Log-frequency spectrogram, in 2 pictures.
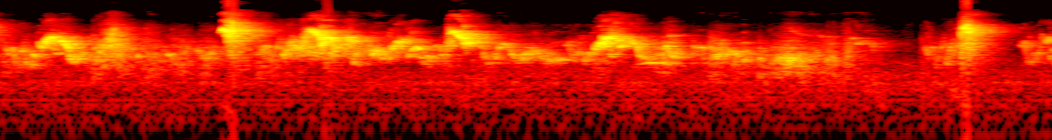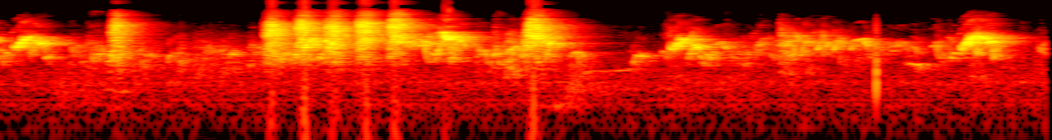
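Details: Flock of budgerigars in song, rapid chattering chirps and scratchy warbles, a short pause midway, then an intense run of loud, piercing chirps before the chatter settles again.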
